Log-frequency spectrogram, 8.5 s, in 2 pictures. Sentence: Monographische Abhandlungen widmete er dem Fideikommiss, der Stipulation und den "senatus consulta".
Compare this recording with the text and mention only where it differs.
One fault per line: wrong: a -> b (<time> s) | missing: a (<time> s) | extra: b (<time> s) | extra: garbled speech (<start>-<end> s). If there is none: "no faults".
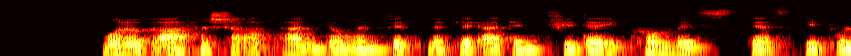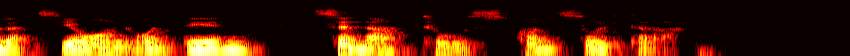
no faults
